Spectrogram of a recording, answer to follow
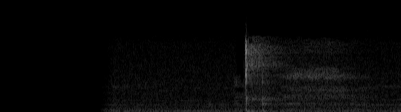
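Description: Dead silence for the first half second, then faint room hiss with a single sharp click a little over a second in, fading quickly.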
